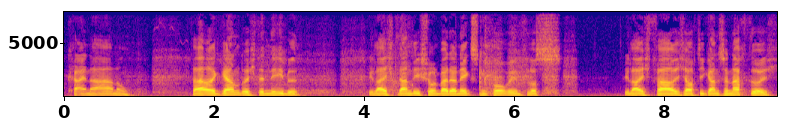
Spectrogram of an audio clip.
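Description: An actor playing a reckless, secretive stranger in a radio drama, talking in an offhand way. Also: male voice, mid-range voice, fairly even intonation, measured pace, darkish tone, lightly acted. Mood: careless. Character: reckless, evasive stranger driving through fog.

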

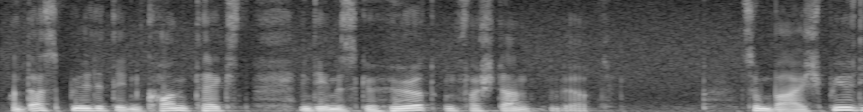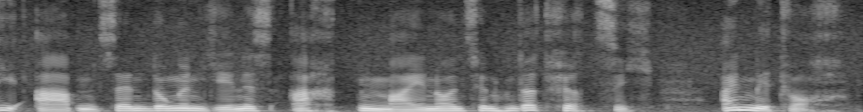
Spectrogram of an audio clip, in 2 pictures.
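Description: A man's voice: medium pitch, moderate pace, darkish tone, no room sound. A man reading a scripted radio documentary in a sober, precise manner. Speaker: radio feature narrator.

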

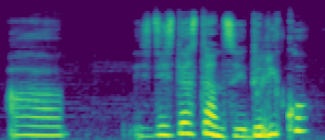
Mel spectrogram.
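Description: High-pitched, anxious, earnest woman. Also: a little slow, dark tone, dry recording. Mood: reserved, uneasy. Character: anxious, devoted woman, uneasy guest among people she despises. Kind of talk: radio play acting.

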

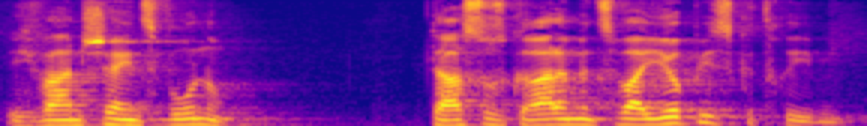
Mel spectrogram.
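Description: A man's voice: mid-range voice, brisk, fairly bright tone, no echo, lightly acted. An actor in a radio drama playing a desperate, bitter drug courier in his twenties, coarse and weary. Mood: bitter, hurt. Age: 20s. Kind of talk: radio drama acting and first-person narration.

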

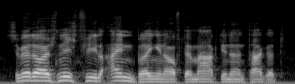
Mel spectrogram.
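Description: An actor playing a principled, sober ship's mate in a German radio drama, speaking in a measured, firm, reasoning way. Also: male voice, medium pitch, lively intonation, natural voice. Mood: firm, restrained. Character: sober, principled ship's mate who defies his captain.

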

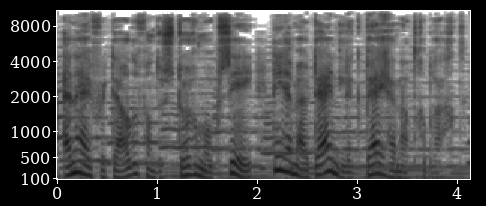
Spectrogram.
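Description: A storyteller reading a scripted children's fairy tale in an expressive, dramatic way. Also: medium pitch, moderate pace, music in the background. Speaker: storyteller, audiobook narrator.

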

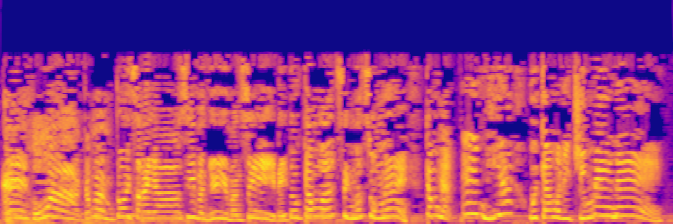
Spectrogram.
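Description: A woman's voice: extremely high pitch, lively intonation, moderate pace, few pauses, music in the background. A woman voicing a perky, easily impressed TV co-host in a comedy parody, gushing in Hong Kong Cantonese. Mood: gushing, amazed. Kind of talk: parody TV cookery show hosting.

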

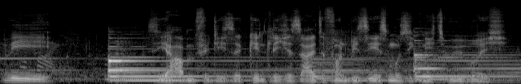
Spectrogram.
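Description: An actor playing a coaxing, affected salon pianist with artistic pretensions in a radio play. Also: male voice, a bass voice, fairly even intonation, measured pace, over loud music. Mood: coaxing, enraptured.

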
